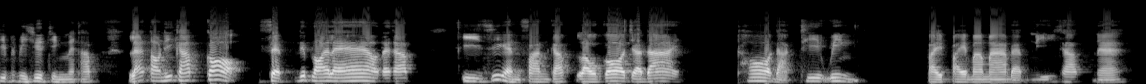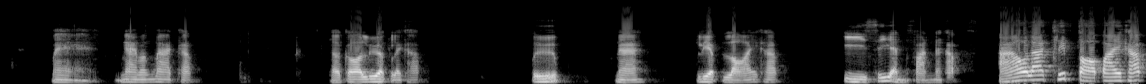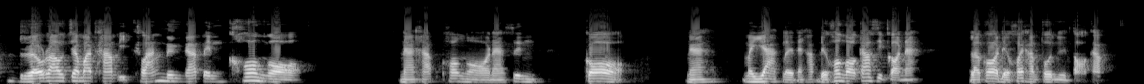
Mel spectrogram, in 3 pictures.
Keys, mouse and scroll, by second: 2.1 click, 2.4-3.2 scroll down 2, 2.8 middle click, 3.2 space, 3.4 click, 5.1 Delete, 5.3-6.1 scroll up 2, 5.6 Delete, 6.2 l, 6.8 click, 7.5 click, 8.5 click, 9.4 click, 10.3 click, 11.4 click, 12.2 space, 12.6 click, 14.0 g, 15.1 click, 17.1 click, 18.3 click, 18.7 scroll up 1, 20.3 middle click, 20.3 scroll up 1, 20.7 scroll down 1, 21.2 scroll up 1, 21.2 middle click, 21.6 scroll down 1, 22.0-22.7 scroll up 2, 22.1 middle click, 23.8 click, 24.9 scroll down 1, 25.1 middle click, 25.6 shift+x, 26.0 click, 27.1 click, 28.0 click, 29.2 shift+click, 30.2 shift+click, 32.6 shift+right click, 33.5 scroll down 1, 33.8 scroll up 1.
